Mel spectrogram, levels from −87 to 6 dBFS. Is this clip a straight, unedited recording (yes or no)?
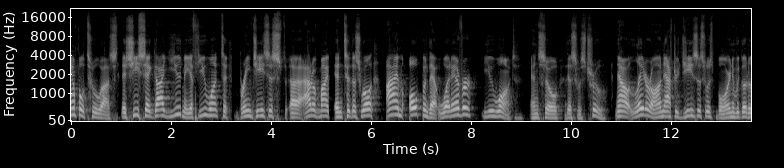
no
